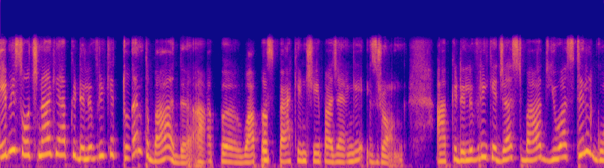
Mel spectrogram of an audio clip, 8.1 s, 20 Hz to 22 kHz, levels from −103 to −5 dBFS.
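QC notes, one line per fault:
1.69–4.95 s, repeated packet loss (robotic sound): about ten short holes in the speech, the longest 80 ms, each patched by stretching the sound just before it. Roughly 0.4 s of this stretch is rebuilt rather than real. The back-to-back concealment gives the choppy sound. Unlike a single dropout, the holes recur every few hundred milliseconds. Unlike a stutter, the fill is smeared rather than an exact repeat. The dull top, which stops near 8 kHz, comes from the call codec path.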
